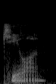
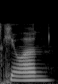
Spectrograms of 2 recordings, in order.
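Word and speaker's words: Kheelan: Getting punched by Lalnin at that party, losing her mother, losing Vix and Lavender, saying goodbye to Holt and Keelan, losing herself.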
